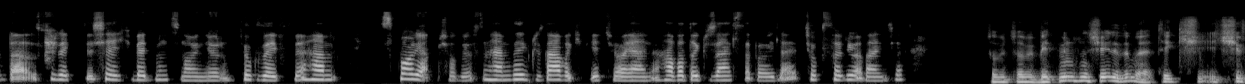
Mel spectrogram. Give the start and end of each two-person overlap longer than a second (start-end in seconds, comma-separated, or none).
none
